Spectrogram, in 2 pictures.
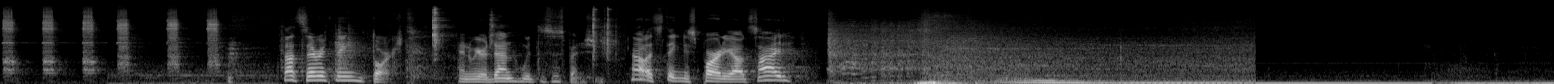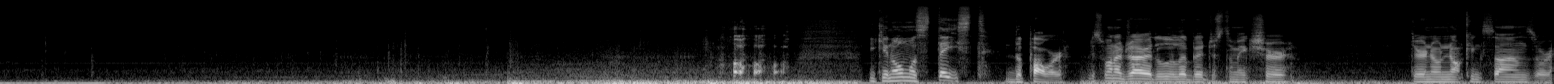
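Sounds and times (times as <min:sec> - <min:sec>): car driving off: 0:08.3 - 0:12.6, 0:19.0 - 0:23.0
car engine starting and revving: 0:08.3 - 0:12.6, 0:19.2 - 0:22.8.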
